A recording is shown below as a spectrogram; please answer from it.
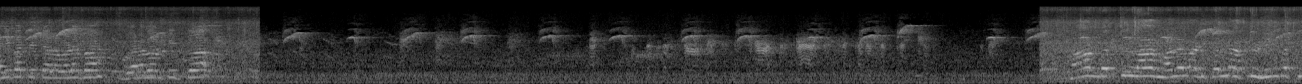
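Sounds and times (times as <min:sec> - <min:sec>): bird chirping: 0:00.2 - 0:10.5.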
